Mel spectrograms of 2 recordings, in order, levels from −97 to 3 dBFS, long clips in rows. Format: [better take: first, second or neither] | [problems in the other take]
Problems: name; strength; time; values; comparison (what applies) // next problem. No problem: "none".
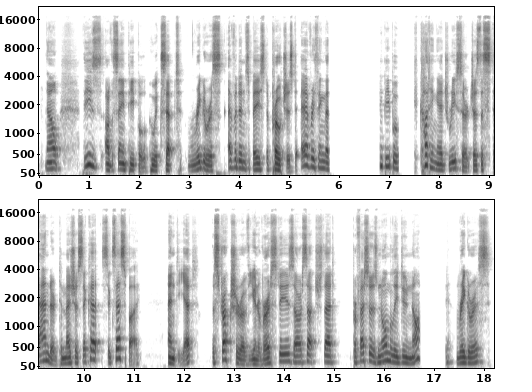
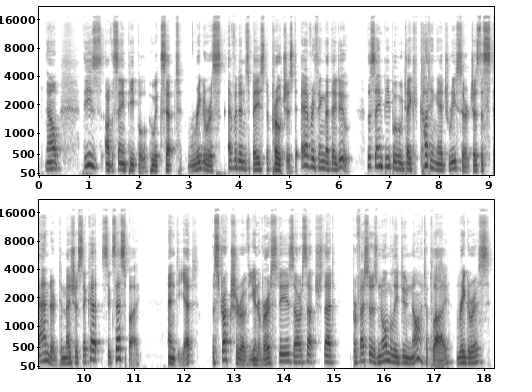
second | audio cutting out; at 6 s for 1 s, at 7 s and at 17 s for 0.5 s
